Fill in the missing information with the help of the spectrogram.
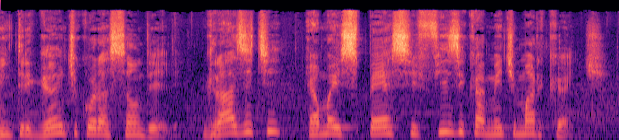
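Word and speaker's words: Graz'zt: Grazit, que se escreve G-R-A-Z apóstrofe Z-T. Grazit.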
